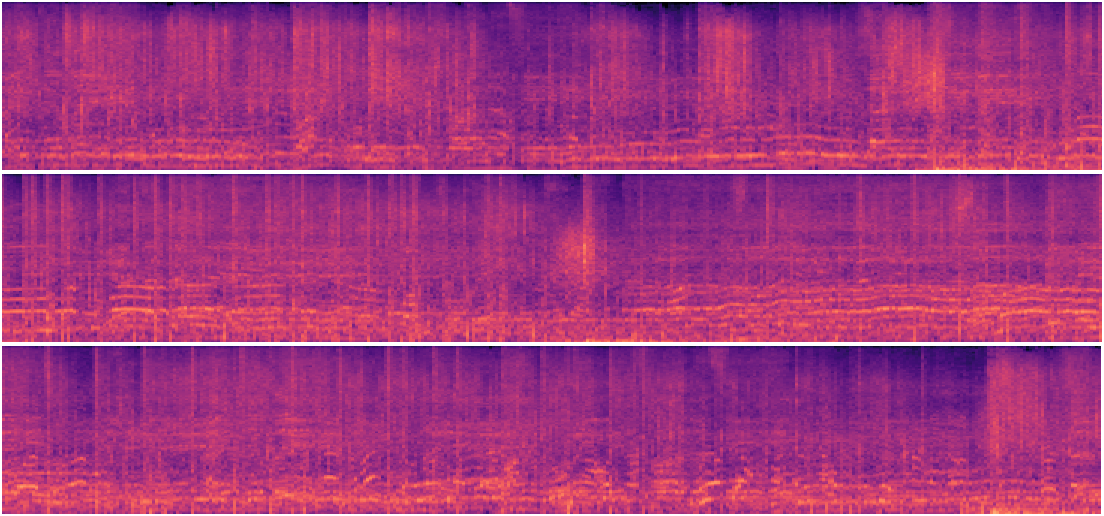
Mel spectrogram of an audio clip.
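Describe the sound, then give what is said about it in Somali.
Rifle and automatic gunfire mixed with heavy booms fills a film's opening battle scene, as fighters advance on enemy defensive positions. The shooting is dense and continuous for the whole stretch, with a man's voice talking over it. “wuxuu filmka ku bilaabanayaa taqaddumka ciidamada mujaahidiinta iyo rasaasta qoryaha ka dhacda oo sida darandoorigi oo kale ugu hoobanaysa difaacyada cadawga”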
